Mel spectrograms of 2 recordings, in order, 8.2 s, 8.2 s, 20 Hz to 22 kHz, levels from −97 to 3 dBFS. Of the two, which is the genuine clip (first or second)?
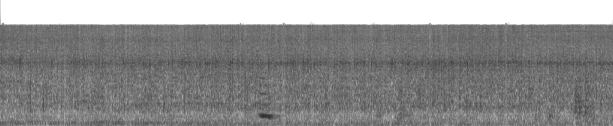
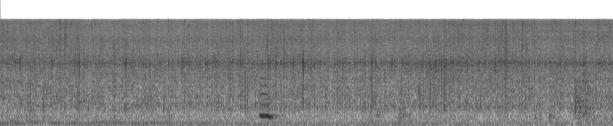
first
